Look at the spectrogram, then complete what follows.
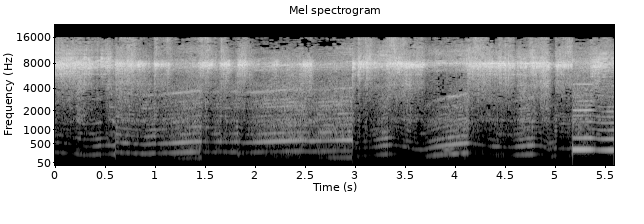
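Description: Corded electric hand planer running and cutting along a log to flatten it, its motor pitch dipping and recovering over and over as the blades bite into the wood, with a high hiss from the cutter head.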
